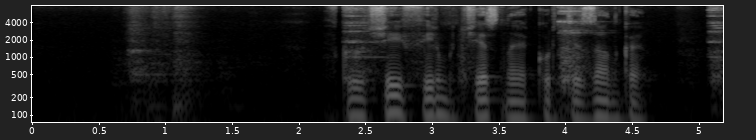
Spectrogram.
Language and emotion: Russian, neutral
